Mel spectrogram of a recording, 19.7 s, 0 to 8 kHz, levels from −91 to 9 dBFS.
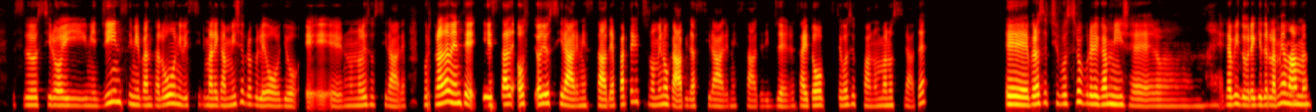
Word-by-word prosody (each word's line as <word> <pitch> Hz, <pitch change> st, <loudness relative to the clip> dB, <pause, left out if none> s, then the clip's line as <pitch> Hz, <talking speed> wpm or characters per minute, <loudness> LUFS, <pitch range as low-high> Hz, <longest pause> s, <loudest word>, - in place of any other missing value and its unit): uhm, 205 Hz, -, -31 dB, 0.3 s
se -, -, -1 dB
stiro 200 Hz, -1 st, -4 dB
i 185 Hz, -1 st, -2 dB
i -, -, -11 dB
miei 180 Hz, -1 st, -8 dB
jeans, 265 Hz, +8 st, +1 dB
i 230 Hz, -, -7 dB
miei 205 Hz, -1 st, -1 dB
pantaloni, 195 Hz, +4 st, -1 dB
i -, -, -7 dB
vestiti, 195 Hz, +1 st, -11 dB
ma 190 Hz, -1 st, +2 dB
le 190 Hz, -, 0 dB
camicie 205 Hz, +9 st, -4 dB
proprio 215 Hz, -3 st, -8 dB
le 180 Hz, -1 st, -2 dB
odio 175 Hz, -2 st, -5 dB
e -, -, -4 dB
e 470 Hz, -, -5 dB
e, -, -, -11 dB
no 180 Hz, +1 st, -14 dB
non 185 Hz, +1 st, -5 dB
le 205 Hz, -, -2 dB
so 210 Hz, 0 st, -12 dB
stirare. 180 Hz, -4 st, -7 dB, 0.2 s
Fortunatamente 245 Hz, +4 st, +5 dB
in 205 Hz, -1 st, 0 dB
estate 220 Hz, +2 st, +3 dB
ost 220 Hz, +1 st, -2 dB
odio 235 Hz, +3 st, +5 dB
stirare 215 Hz, -8 st, +2 dB
in 185 Hz, -, -10 dB
estate, 185 Hz, -1 st, 0 dB
a -, -, 0 dB
parte 210 Hz, +8 st, 0 dB
che 285 Hz, -, -8 dB
ci 260 Hz, -, -31 dB
sono 200 Hz, -2 st, -7 dB
meno 215 Hz, +2 st, -1 dB
capi 180 Hz, -2 st, +2 dB
da 175 Hz, 0 st, -4 dB
stirare 170 Hz, -1 st, -5 dB
in 170 Hz, -, -20 dB
estate 170 Hz, -2 st, -12 dB
di 165 Hz, 0 st, -20 dB
genere, 170 Hz, 0 st, -7 dB
sai 175 Hz, -1 st, 0 dB
top, 190 Hz, +1 st, 0 dB
'ste 190 Hz, -, -13 dB
cose 205 Hz, +3 st, -5 dB
qua 180 Hz, -2 st, -7 dB
non 175 Hz, +2 st, -12 dB
vanno 190 Hz, +1 st, -3 dB
stirate 195 Hz, -, -8 dB, 1.2 s
e, 215 Hz, -2 st, +8 dB
però 220 Hz, +2 st, +6 dB
se 260 Hz, +2 st, -6 dB
ci 245 Hz, +1 st, -14 dB
fossero 235 Hz, +5 st, -3 dB
pure 235 Hz, -2 st, -1 dB
le 225 Hz, -, +4 dB
camicie, 200 Hz, -6 st, -1 dB
non 170 Hz, 0 st, -13 dB, 0.2 s
eh, -, -, -19 dB
capi', 210 Hz, +2 st, +2 dB
dovrei 195 Hz, -1 st, +2 dB
chiederlo 200 Hz, -1 st, 0 dB
a -, -, +6 dB
mia 255 Hz, +4 st, +1 dB
mamma 225 Hz, -2 st, +5 dB
195 Hz, 215 wpm, -23 LUFS, 180-225 Hz, 1.2 s, e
